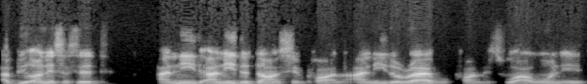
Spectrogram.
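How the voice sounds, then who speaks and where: A man with a South London accent. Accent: South London, multicultural London English. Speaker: professional boxer and rapper. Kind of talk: casual interview. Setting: phone call. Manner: loud, energetic.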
